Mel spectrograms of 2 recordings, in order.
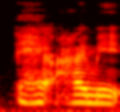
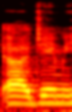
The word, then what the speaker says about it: Jaime: i don't think that jaime jamie harrison whose name has been i've been pronouncing wrong this entire time he's going to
